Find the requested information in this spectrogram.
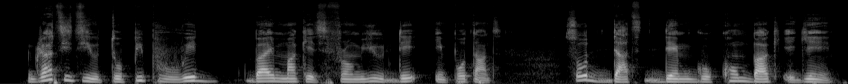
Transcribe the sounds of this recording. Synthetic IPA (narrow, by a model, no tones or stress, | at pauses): ɡɹatitutopipʰulwe | baɪmakɛtsfɹɔ̃mjude | ĩmpɔtã̰nt | sodatdɛ̃mɡokʰɔ̃mbakeɡẽn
